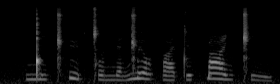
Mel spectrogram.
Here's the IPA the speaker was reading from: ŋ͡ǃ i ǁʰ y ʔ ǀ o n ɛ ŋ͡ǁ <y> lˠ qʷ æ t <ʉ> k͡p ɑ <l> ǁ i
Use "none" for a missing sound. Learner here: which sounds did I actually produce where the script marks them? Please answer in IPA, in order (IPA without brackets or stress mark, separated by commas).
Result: y, ʉ, ʎ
